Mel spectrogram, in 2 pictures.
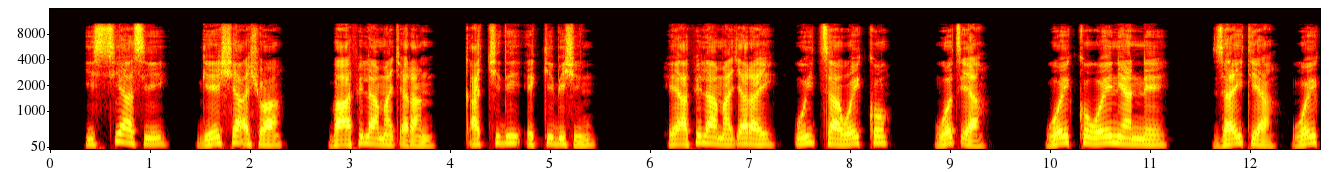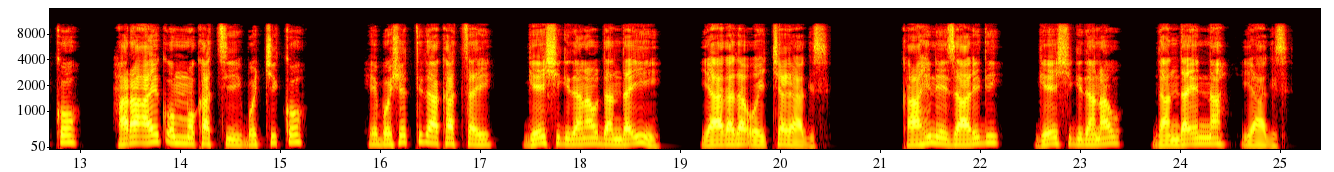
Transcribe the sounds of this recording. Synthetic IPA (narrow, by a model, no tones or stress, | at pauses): ʔɪsːɪjaːsɪ | ɡe̞ːʃːɐ̰ːʃʊwaː | bɐːpɪlɐmɐt͡ʃʼːɐɾɐn | kʼɐt͡ʃːɪd̪ɪʔɛkːɪbɪʃɪn | hɛɐpɪlamɐt͡ʃʼɐɾɐj | ʊjt͡sːaːwɔjkːɔ | wɔt͡sʼɪja | wɔjkːɔwɔjnɪjanːɛ | zɐjt̪ɪjawɔjkːɔ | hɐɾɐːjkʼɔmːɔkɐt͡sːibɔt͡ʃːɪkːɔ | hɛbɔʃɛt̪ːɪd̪aːkɐt͡sːɐj | ɡe̞ːʃːɪɡɪd̪ɐnɐwd̪ɐnd̪ɐʔiː | jaːɡɐd̪ɐʔɔjt͡ʃːɐjaːɡɪs | kaːhɪnɛjzaːɾɪd̪ɪ | ɡe̞ːʃːɪɡɪd̪ɐnɐw | d̪ɐnd̪ɐɛnːɐjaːɡɪs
